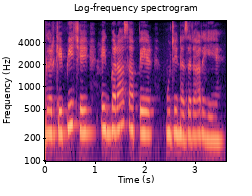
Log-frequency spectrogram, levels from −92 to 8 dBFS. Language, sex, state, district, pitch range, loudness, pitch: Hindi, female, Arunachal Pradesh, Lower Dibang Valley, 225-255 Hz, -15 LUFS, 235 Hz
